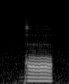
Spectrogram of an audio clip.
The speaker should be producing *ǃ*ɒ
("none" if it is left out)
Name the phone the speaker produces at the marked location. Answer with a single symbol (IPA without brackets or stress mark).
ɡ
